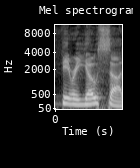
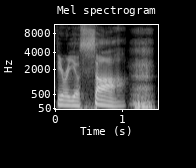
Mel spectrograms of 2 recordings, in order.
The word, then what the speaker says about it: Furiosa: It's pronounced Furiosa, not Furiosa.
